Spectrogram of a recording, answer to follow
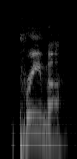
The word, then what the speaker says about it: Prima: is in in without the doubt yes um Prima p r i m a prima the way it's pronounced uh German exclamation of Joy recognition of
